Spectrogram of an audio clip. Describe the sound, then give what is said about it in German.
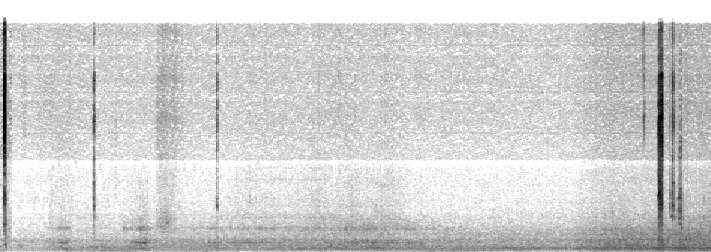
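A car drives along with a steady low engine rumble that slowly builds louder toward the end as it accelerates, with a few faint clicks over the top and no talking. “geben Sie doch mal Gas.”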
